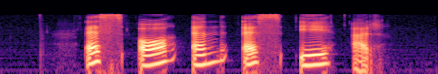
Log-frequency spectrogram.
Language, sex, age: Norwegian, female, 56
